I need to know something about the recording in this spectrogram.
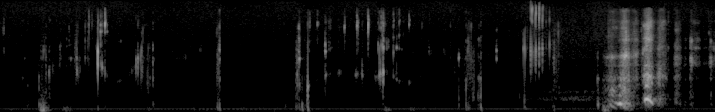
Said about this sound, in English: Well, I can see you chewing. oh my god, I can't even get past one. I was eating, I was, I was eating gummies. They're really mm-hmm. good. These are all Valentine themed, by the way,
